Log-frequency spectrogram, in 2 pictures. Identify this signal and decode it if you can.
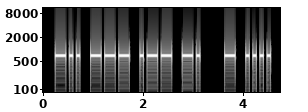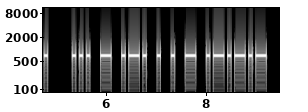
Morse code, heard as a keyed tone, about 17 wpm, 700 Hz. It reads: DOWN THE STREET.
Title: Sentences from Top 1200 Words 17wpm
